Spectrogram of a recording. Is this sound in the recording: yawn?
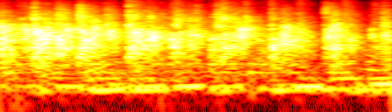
no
